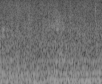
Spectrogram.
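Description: Steady Minecraft rain gives off a soft, even hiss of falling drops, faint and unbroken across a brief stretch.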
